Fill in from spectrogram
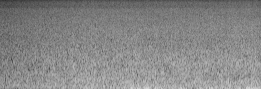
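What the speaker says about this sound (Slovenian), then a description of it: "Smo v bližini slapu Šengergi, da ga vidimo." Šengergi waterfall in Albania by a red rock face, its water pouring in a dense, continuous rushing roar, loud and near, with no talking over it.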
